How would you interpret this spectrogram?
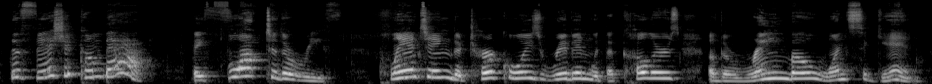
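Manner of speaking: put-on gentle read-aloud for children, telling the tale; storybook reading. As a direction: read it like a bedtime picture book. Reading picture book aloud.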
